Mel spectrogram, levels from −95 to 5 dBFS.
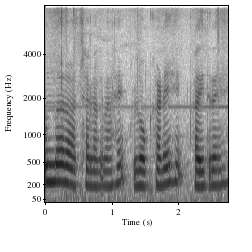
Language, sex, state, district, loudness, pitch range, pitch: Hindi, female, Goa, North and South Goa, -15 LUFS, 185-220 Hz, 190 Hz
